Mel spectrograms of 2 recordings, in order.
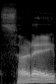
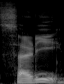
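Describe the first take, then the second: First: Sare ending in an e sound, the plain form; wrong form shown. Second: Sari ending in an i sound, the inflected form; correct form shown. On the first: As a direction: say sare with a final eh vowel, as the form not to use. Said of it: "not sare". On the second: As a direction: say sari with a final ee vowel, as the right choice. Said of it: "but sari". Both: Shown as a demonstration.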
